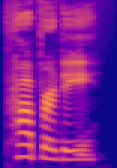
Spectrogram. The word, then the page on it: property: American English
